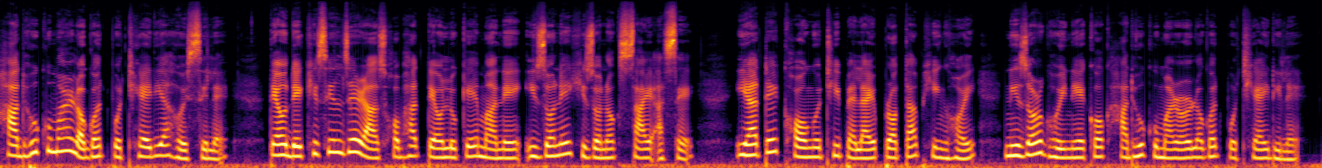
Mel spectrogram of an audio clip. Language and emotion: Assamese, neutral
